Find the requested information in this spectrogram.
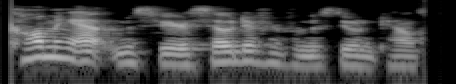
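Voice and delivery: normal talking voice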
